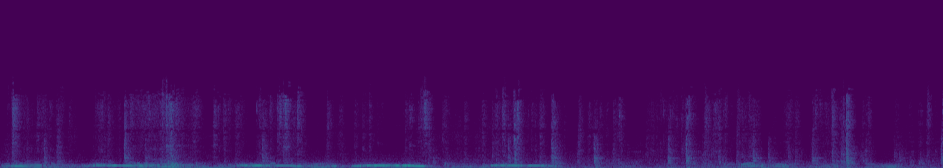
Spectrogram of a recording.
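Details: Old German Owl pigeon coos: deep, rolling, bubbling phrases swell in the middle seconds and then soften, with scattered clicks and taps around them.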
